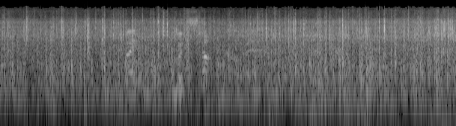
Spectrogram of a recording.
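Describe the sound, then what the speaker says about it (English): Hail pelts down hard on a farm after a sunny morning, a dense, loud, unbroken patter across the whole stretch, with a person speaking briefly over it. "It's been really sunny all morning and now it's hailing, obviously."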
